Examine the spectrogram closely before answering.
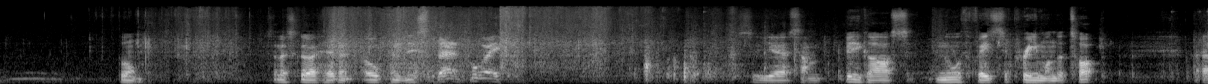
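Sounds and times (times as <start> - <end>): plastic packaging crinkling: 0.9 - 11.3.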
